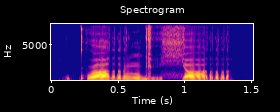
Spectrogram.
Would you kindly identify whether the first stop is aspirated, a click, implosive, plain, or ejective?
ejective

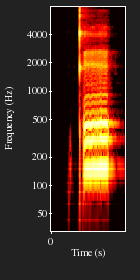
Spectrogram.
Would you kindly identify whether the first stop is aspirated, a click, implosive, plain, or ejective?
ejective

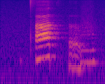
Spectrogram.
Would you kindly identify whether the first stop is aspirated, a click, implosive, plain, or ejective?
ejective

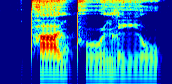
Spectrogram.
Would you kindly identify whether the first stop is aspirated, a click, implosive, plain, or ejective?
aspirated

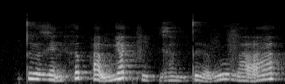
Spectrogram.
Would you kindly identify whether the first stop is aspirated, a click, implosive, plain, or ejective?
plain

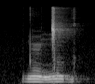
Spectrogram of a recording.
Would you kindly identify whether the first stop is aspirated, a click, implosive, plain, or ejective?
plain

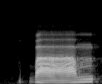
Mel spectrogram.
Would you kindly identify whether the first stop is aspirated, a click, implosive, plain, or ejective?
implosive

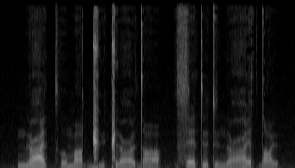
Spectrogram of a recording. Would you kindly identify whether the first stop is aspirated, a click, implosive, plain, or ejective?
plain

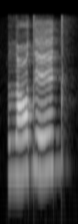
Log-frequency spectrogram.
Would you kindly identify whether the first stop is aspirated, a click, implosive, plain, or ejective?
plain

